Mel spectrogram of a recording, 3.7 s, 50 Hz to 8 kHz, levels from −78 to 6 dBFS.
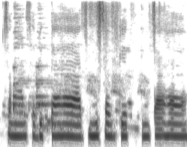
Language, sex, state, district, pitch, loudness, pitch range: Hindi, female, Bihar, Sitamarhi, 205 Hz, -18 LUFS, 195-205 Hz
